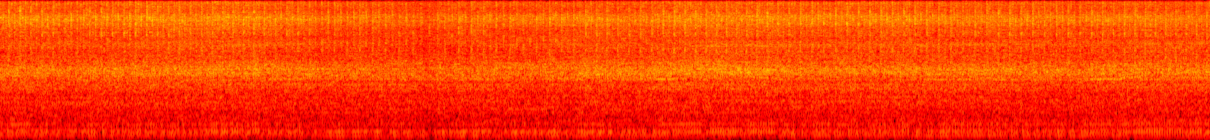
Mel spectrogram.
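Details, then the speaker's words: Engine after honing the loose camshaft bearing cap to fix rocker-arm noise: steady even idle, smooth low hum, no ticking or knocking — noise reduced, normal. "[Musika] Wala na yung maingay. Nabawasan ka na ' ba? Okay na yan. Normal na yan."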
